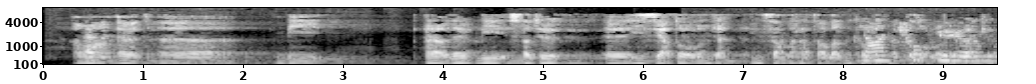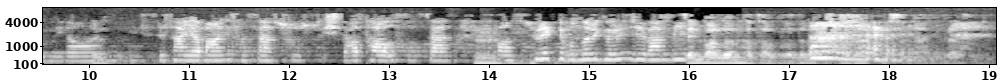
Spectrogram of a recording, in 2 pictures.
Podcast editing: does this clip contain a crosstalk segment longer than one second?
Yes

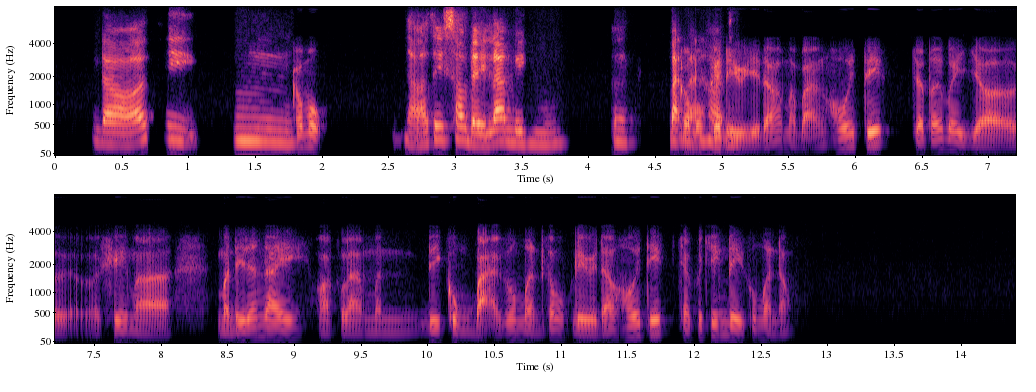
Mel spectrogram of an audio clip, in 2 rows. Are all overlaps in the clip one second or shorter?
Yes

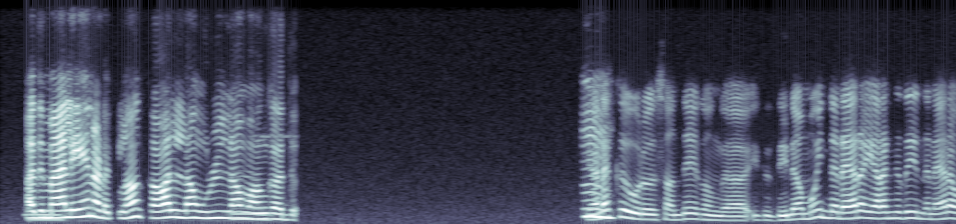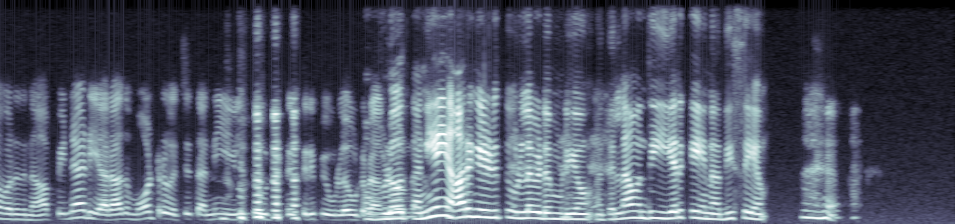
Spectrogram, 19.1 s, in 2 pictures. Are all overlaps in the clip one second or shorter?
Yes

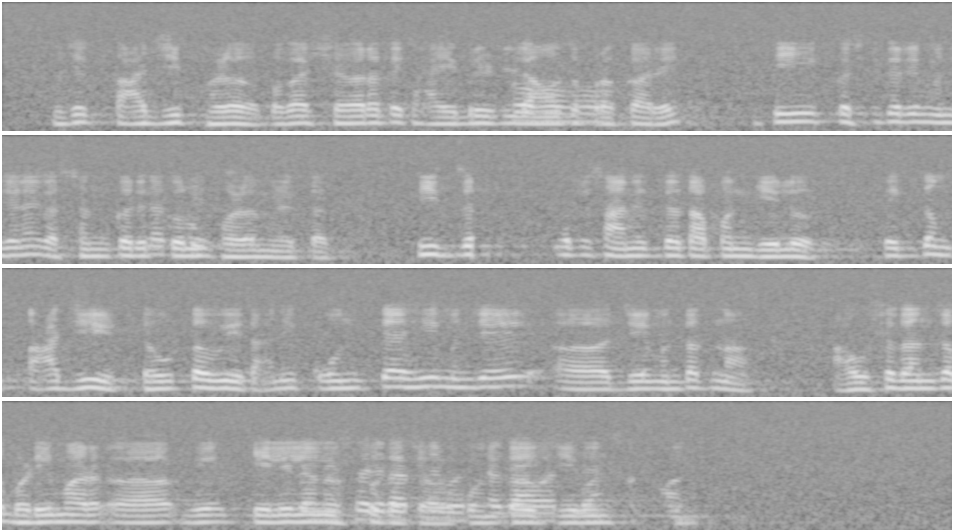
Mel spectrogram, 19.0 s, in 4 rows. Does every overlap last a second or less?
No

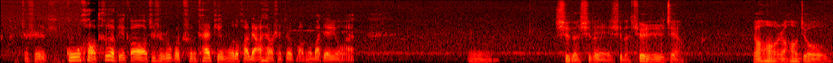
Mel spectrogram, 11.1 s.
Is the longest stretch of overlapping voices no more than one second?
Yes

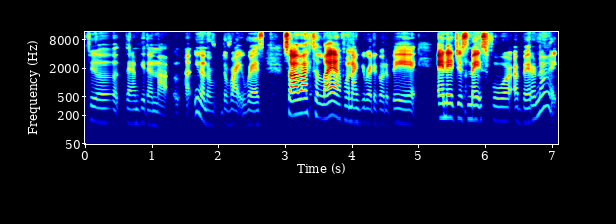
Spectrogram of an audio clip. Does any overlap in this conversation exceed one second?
No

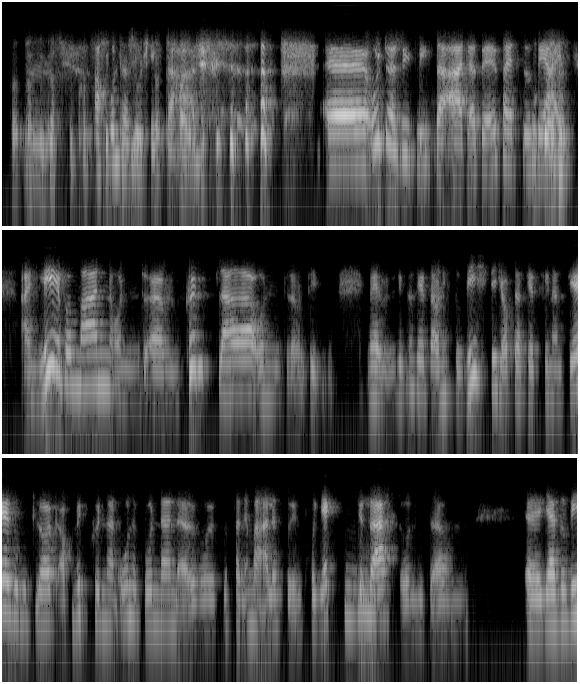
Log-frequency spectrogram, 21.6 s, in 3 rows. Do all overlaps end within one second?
No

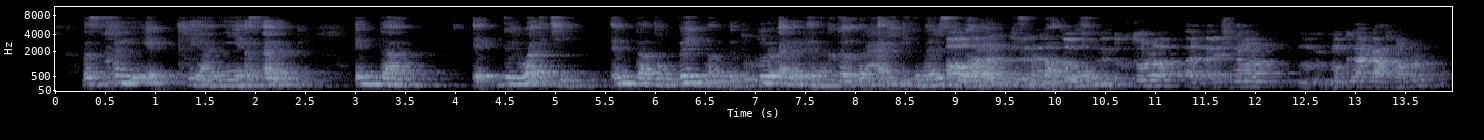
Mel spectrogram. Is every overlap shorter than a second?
No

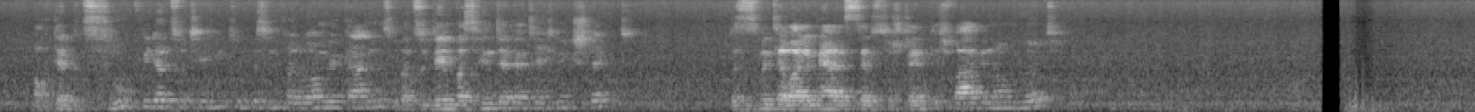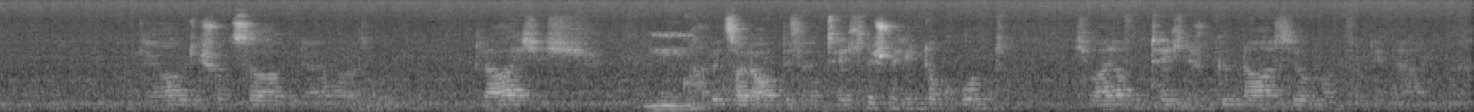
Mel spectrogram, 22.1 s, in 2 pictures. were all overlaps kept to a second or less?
Yes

